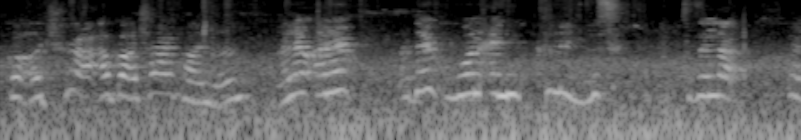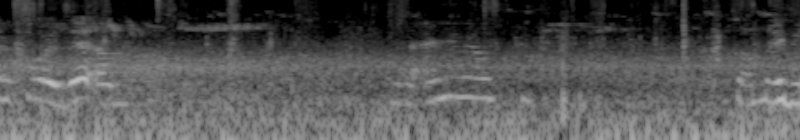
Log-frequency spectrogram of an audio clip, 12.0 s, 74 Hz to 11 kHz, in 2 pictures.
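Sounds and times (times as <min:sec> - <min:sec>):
footsteps on paving slabs: 0:00.1 - 0:12.0.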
